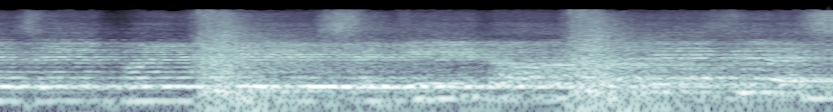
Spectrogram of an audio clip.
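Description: Slowed-down, reverb-heavy noha: voices chanting a lament on long held notes. A deep thump comes about a second in and another near three seconds.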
